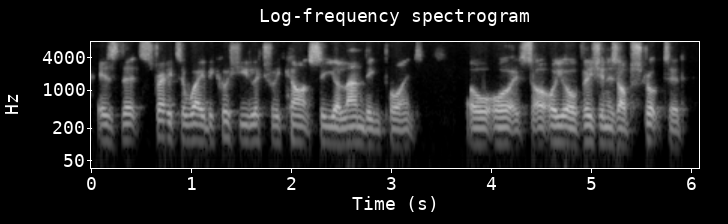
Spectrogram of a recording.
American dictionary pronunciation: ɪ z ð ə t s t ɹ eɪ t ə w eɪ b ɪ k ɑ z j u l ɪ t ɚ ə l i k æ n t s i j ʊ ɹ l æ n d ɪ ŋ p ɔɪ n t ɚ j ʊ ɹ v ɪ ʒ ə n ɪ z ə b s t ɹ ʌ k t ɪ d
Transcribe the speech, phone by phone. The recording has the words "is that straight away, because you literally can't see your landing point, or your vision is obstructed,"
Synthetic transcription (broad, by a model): ɪ z ð ə t s t ɹ eɪ t ə w eɪ b ɪ k ɑ z j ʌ l ɪ t ɚ ə l i k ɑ n t s i j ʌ l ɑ n d ɪ ŋ p ɔɪ n t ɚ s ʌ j v ɪ ʒ ə n ɪ z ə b s t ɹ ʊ k t ɪ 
